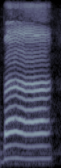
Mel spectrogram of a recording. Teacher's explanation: با ہونٹوں کے گیلے حصے آپس میں مل رہے ہیں تو ادا ہو رہا ہے با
